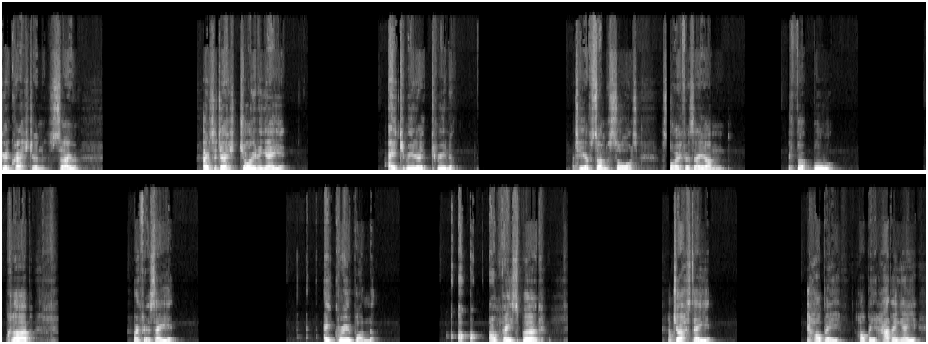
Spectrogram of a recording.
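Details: Stuttering (stammering) in an adult man, an army medic soon leaving service to work as a personal trainer, who has stammered since about age five; real, not acted.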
